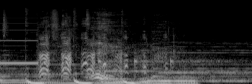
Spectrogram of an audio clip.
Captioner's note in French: ils rient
